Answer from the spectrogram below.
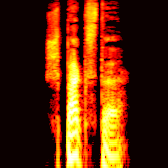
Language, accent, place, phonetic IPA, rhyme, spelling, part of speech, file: German, Germany, Berlin, [ˈʃpakstə], -akstə, spackste, adjective, De-spackste.ogg
- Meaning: inflection of spack: 1. strong/mixed nominative/accusative feminine singular superlative degree 2. strong nominative/accusative plural superlative degree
